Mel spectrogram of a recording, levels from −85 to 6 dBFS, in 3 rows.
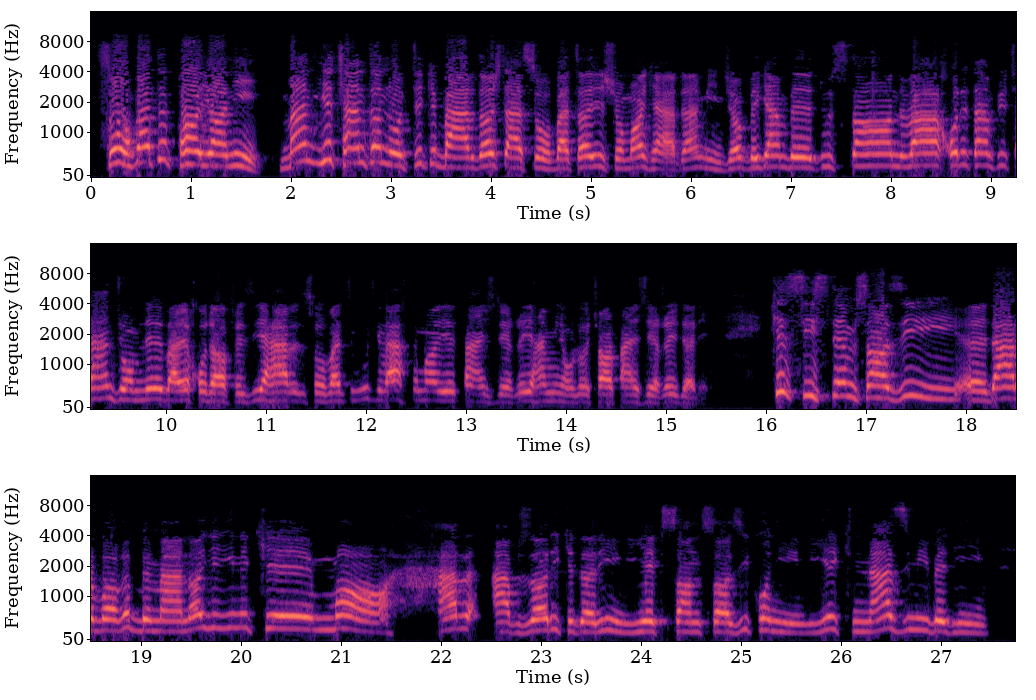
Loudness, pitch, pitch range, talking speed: -27 LUFS, 240 Hz, 210-275 Hz, 130 wpm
